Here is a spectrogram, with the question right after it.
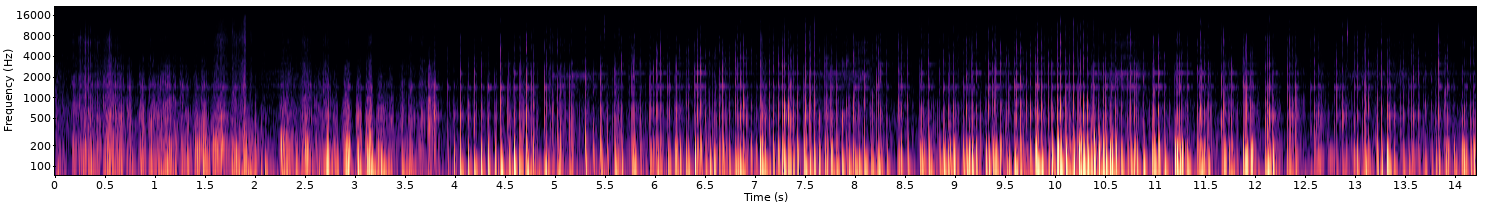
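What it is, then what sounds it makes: Rubber basketball. An orange rubber basketball, hollow and inflated, is held in one hand while the fingertips and nails of the other tap and scratch its surface. The result is a steady run of quick, dull, low thumps, about four per second at an uneven rhythm. Each thump dies away almost instantly, and faint scratching runs beneath them throughout.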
